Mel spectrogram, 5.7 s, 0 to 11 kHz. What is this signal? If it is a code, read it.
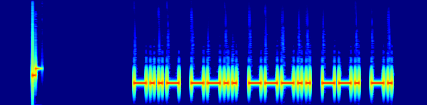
Morse code, heard as a keyed tone, about 22 wpm, 700 Hz. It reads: XZ8GN
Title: Code Groups - 5 Letter:Numbers - 22wpm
